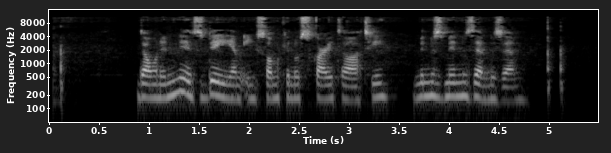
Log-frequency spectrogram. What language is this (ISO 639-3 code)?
mlt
